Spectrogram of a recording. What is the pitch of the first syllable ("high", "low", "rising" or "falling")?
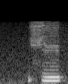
high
